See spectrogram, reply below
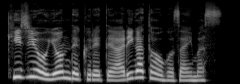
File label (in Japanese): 女性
